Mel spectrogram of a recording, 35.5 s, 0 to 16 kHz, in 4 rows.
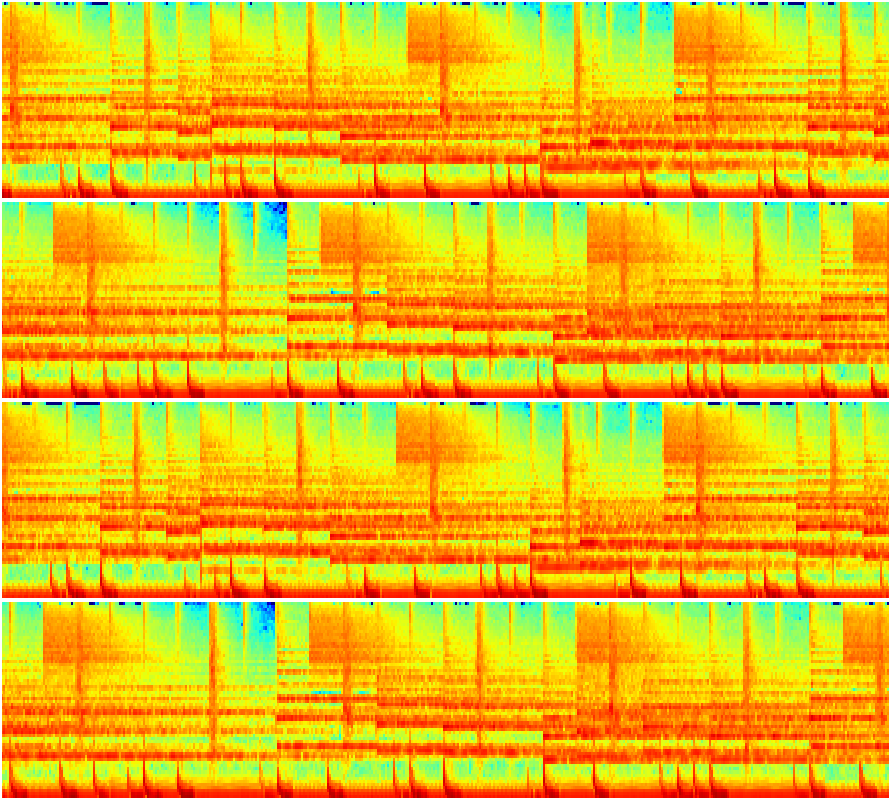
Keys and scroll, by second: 27.4 ctrl+z.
